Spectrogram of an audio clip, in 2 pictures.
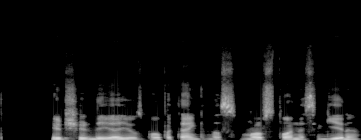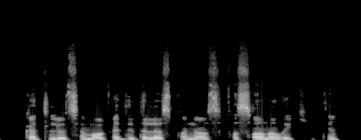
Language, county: Lithuanian, Kaunas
